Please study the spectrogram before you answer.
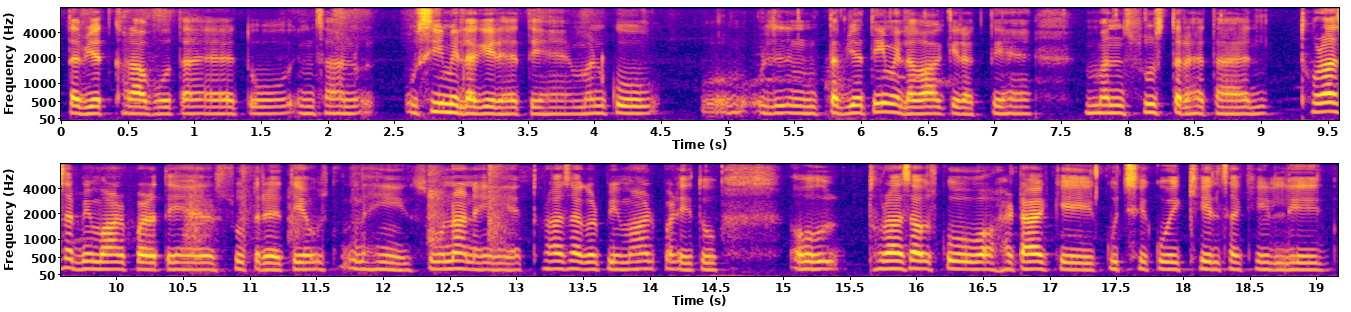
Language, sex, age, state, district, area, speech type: Urdu, female, 45-60, Bihar, Khagaria, rural, spontaneous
